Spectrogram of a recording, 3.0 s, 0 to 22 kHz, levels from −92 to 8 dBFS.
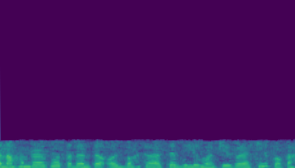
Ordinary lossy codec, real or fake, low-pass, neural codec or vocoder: MP3, 24 kbps; real; 3.6 kHz; none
